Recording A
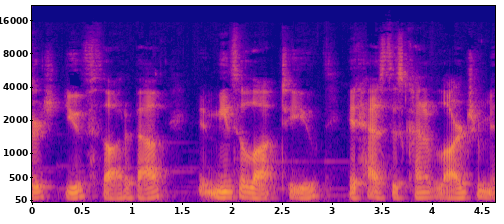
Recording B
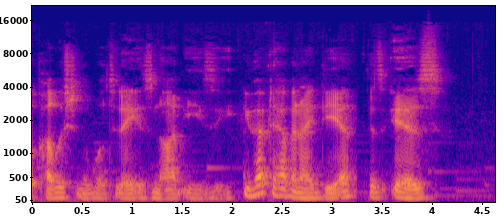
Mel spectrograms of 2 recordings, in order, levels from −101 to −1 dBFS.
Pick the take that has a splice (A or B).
B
